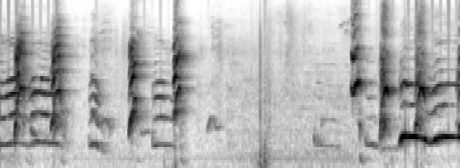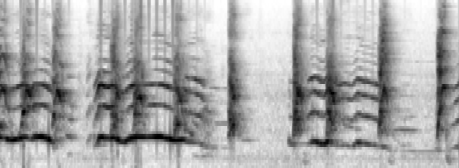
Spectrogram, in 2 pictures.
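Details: Two pet dogs, a German Shorthaired Pointer named Benelli and a Bichon named Rocky, vocalising while playing together: bursts of sharp harmonic barks mixed with longer wavering howl-like yowls, in rapid irregular runs with short pauses.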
